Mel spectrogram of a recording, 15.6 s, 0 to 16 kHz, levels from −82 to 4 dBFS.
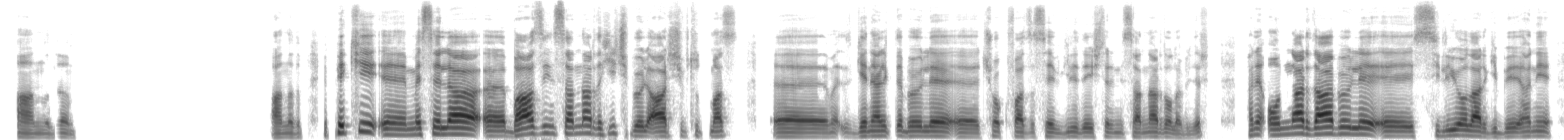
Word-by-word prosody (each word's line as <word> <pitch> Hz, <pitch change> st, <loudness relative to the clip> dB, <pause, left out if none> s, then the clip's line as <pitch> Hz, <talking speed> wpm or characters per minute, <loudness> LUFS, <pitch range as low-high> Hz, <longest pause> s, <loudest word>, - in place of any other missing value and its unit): Anladım. 95 Hz, -2 st, -8 dB, 1.9 s
Anladım. 95 Hz, +1 st, -7 dB, 0.2 s
Eee, -, -, -14 dB
peki, 200 Hz, +3 st, +1 dB
eee, 155 Hz, -9 st, 0 dB
mesela, 165 Hz, +2 st, +5 dB
eee, 125 Hz, -2 st, 0 dB
bazı 175 Hz, +3 st, +7 dB
insanlar 185 Hz, 0 st, -2 dB
da -, -, -3 dB
hiç, 175 Hz, -1 st, -11 dB
böyle, 125 Hz, 0 st, 0 dB
arşiv 120 Hz, +1 st, +3 dB
tutmaz. 120 Hz, +2 st, -6 dB, 0.4 s
Eee, 105 Hz, -1 st, +1 dB
me -, -, -9 dB, 0.2 s
genellikle, 125 Hz, +2 st, -2 dB
böyle, 125 Hz, 0 st, -2 dB, 0.4 s
eee, 100 Hz, -, -6 dB
çok -, -, -8 dB
fazla 105 Hz, -, -5 dB
sevgili 110 Hz, +1 st, -8 dB
değiştiren 110 Hz, -1 st, -8 dB
insanlar 105 Hz, +1 st, -5 dB
da -, -, -6 dB
olabilir. 85 Hz, -4 st, -11 dB, 0.4 s
Hani, -, -, -4 dB
onlar 165 Hz, +3 st, +2 dB
daha, 170 Hz, +1 st, +7 dB
böyle, 165 Hz, -2 st, +1 dB, 0.3 s
eee, 120 Hz, -, -4 dB
siliyorlar 130 Hz, 0 st, 0 dB
gibi, 105 Hz, +1 st, -7 dB
hani, 120 Hz, +1 st, -6 dB
125 Hz, 130 wpm, -21 LUFS, 105-165 Hz, 1.9 s, bazı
